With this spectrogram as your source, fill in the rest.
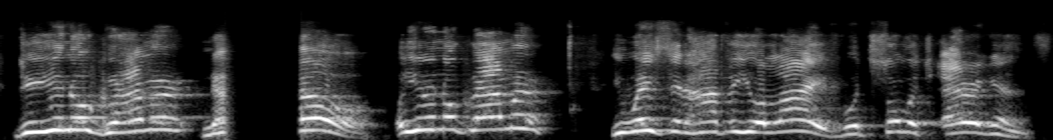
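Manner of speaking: lightly voiced sneer at the ignorant sailor; mocking arrogant scholar. Arrogant grammarian mocks the sailor.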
